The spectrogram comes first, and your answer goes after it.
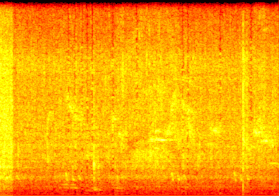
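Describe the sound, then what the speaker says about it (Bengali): Crabs fry in hot oil in a wok, a steady broadband sizzle and crackle with small pops, close and fairly quiet throughout, with no voices. "কাঁকড়াটা হালকা করে আগে ভেজে নেব।"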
